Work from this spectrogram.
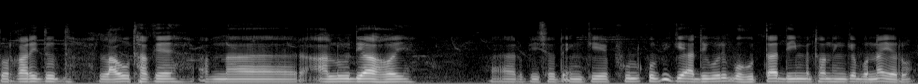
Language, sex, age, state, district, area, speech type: Assamese, male, 30-45, Assam, Barpeta, rural, spontaneous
